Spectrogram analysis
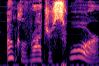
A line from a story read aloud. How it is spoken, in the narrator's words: said Felicity in a shocked tone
